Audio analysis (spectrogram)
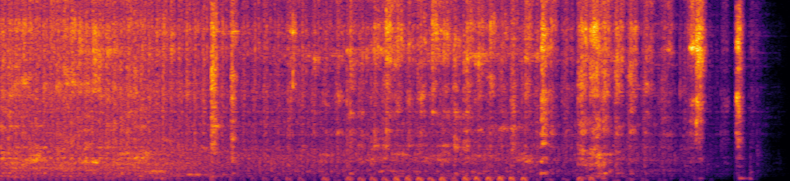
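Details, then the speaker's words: Free Troy-Bilt Pony riding mower, single-cylinder, on old carburetor before replacement: uneven thumping at a few beats a second, stumbling and fading before cutting out; owner suspects something wonky in the carb high-speed circuit; uneven running. "well how about that Jeron shidel might be something wonky in the high in the highp speed circuit on the carb itself but heck it ain't leaking and runs so mission accomplished"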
